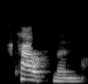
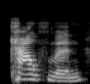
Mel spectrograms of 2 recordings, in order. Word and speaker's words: Kaufmann: me, Michael's name is Nigerian, so I can pronounce that. German, I didn't do so well at school. So Dr. Miranda Kaufmann, yes? Kaufmann. Kaufmann.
